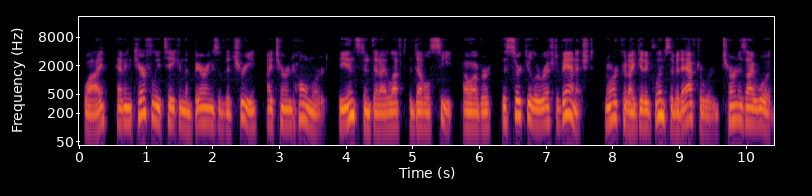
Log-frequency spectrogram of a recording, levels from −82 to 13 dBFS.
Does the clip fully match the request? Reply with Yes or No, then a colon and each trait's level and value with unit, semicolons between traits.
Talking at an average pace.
No: fast, 220 wpm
